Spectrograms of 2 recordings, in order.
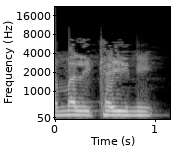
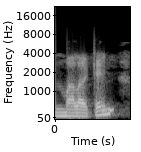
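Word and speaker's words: مَلِكَيْن: Wa kana Abdullah bin Abbas radhiyallahu taala anhu membacanya malikaini. Jadi dua orang raja, ya, bukan malakain, tapi malikain.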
